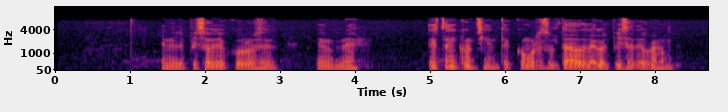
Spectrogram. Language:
Spanish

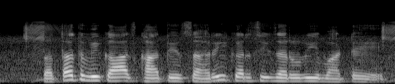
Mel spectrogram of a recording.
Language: Bhojpuri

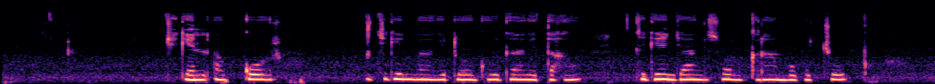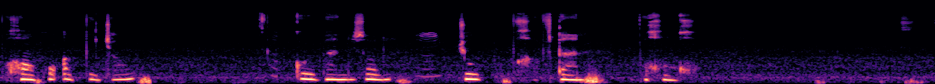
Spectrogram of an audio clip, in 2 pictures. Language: Wolof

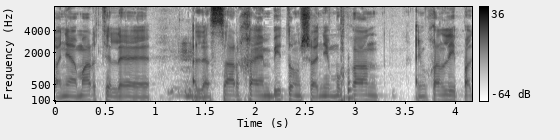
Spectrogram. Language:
Hebrew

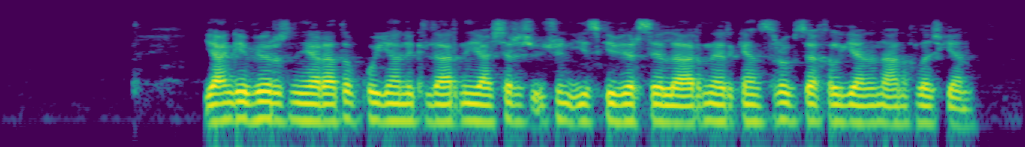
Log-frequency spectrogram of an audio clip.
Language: Uzbek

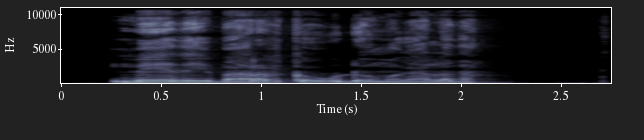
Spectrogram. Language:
Somali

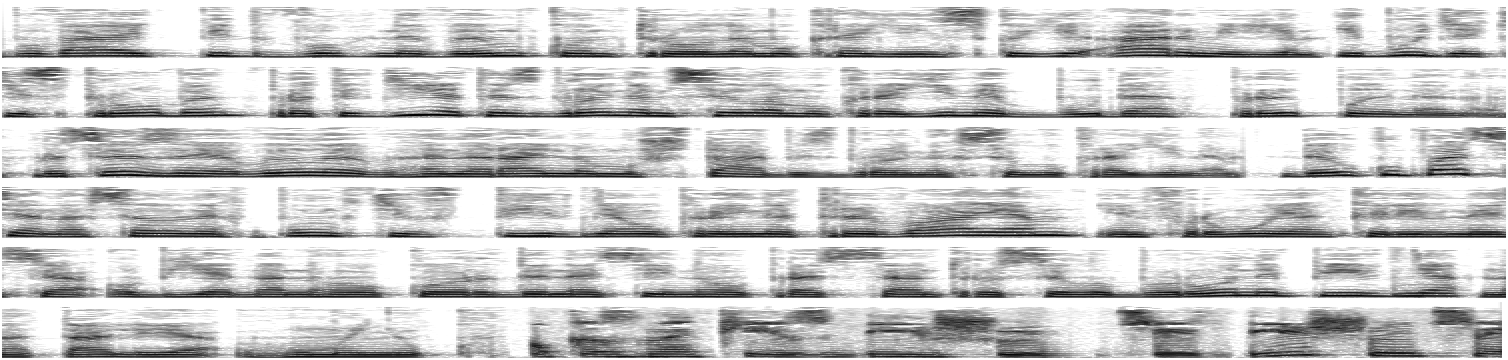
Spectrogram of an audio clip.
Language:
Ukrainian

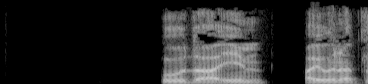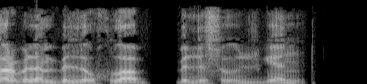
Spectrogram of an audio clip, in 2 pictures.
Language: Uyghur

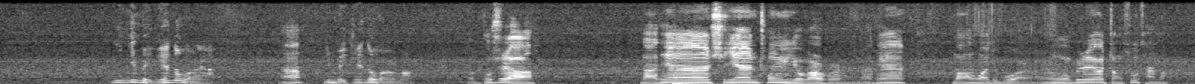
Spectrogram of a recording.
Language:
Chinese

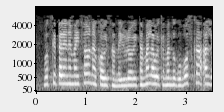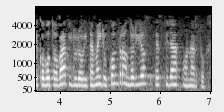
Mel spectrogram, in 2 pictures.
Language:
Basque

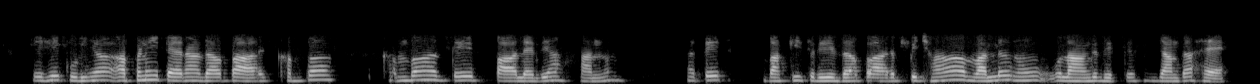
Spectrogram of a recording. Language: Punjabi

